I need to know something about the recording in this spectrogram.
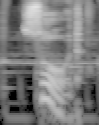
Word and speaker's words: sword: ，所以这个词读作 sword 而不是 sword.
